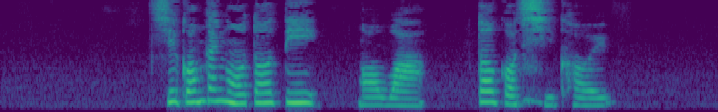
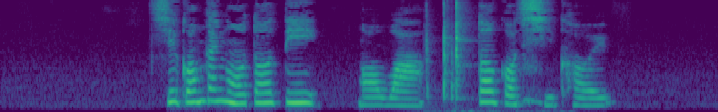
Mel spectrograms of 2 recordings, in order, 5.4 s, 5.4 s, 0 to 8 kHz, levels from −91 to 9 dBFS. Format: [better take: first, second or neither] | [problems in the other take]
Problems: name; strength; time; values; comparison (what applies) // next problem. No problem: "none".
first | background sound (Telephone); 8 dB below the speech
